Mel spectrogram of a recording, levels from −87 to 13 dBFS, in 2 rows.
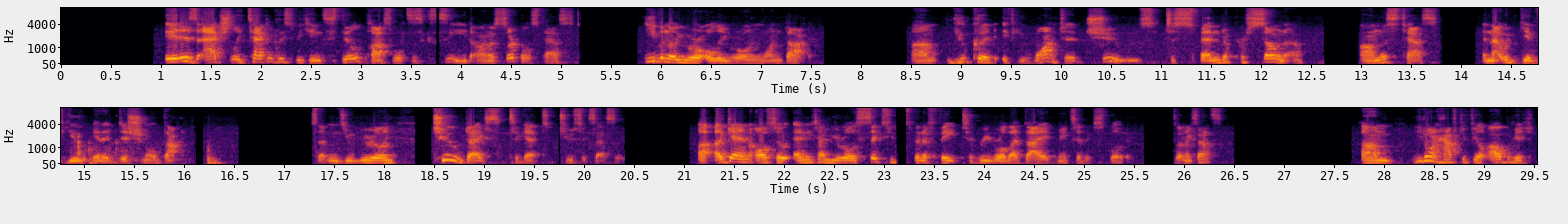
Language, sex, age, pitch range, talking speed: English, male, 30-49, 115-150 Hz, 175 wpm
